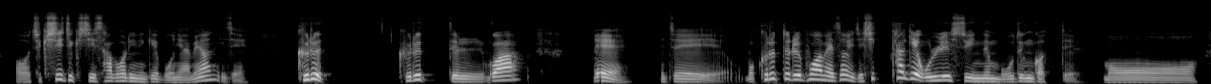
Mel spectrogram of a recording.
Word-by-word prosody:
어 105 Hz, +1 st, -7 dB
즉시즉시 200 Hz, -, 0 dB
사 165 Hz, +2 st, -4 dB
버리는 155 Hz, -4 st, -2 dB
게 135 Hz, +1 st, -6 dB
뭐냐면 110 Hz, -, -3 dB
이제 95 Hz, -2 st, -13 dB, 0.5 s
그릇, 235 Hz, -, +5 dB, 0.7 s
그릇들과 185 Hz, -, +2 dB, 0.8 s
예 110 Hz, -, +2 dB, 0.3 s
이제 125 Hz, -4 st, -4 dB, 0.2 s
뭐 130 Hz, -, -7 dB
그릇들을 245 Hz, -2 st, +2 dB
포함해서 225 Hz, -1 st, +3 dB
이제 165 Hz, -6 st, -4 dB
식탁에 275 Hz, -, +1 dB
올릴 190 Hz, +4 st, +4 dB
수 165 Hz, -, -3 dB
있는 140 Hz, -1 st, +1 dB
모든 135 Hz, +3 st, -2 dB
것들 140 Hz, -, -8 dB, 0.2 s
뭐 105 Hz, -2 st, -4 dB
150 Hz, 240 characters per minute, -24 LUFS, -, 0.8 s, 그릇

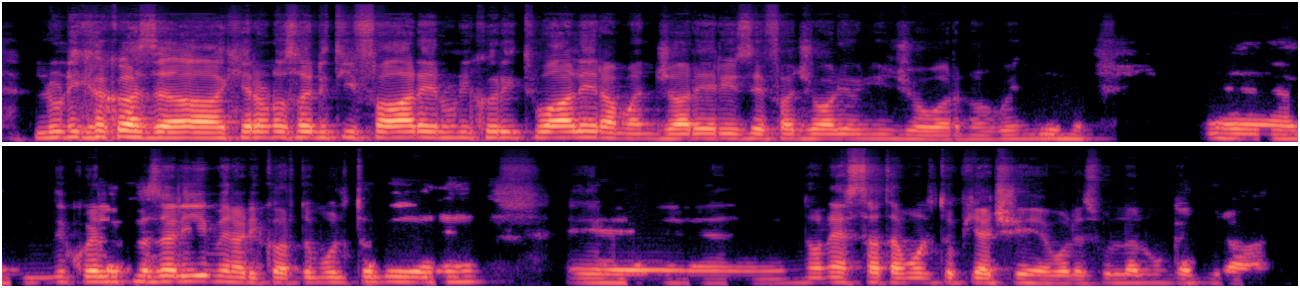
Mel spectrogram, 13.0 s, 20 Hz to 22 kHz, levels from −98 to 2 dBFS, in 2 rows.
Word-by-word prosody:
l'unica 165 Hz, +2 st, 0 dB
cosa 155 Hz, -4 st, +7 dB
che 150 Hz, +2 st, -3 dB
erano 165 Hz, 0 st, +3 dB
soliti 165 Hz, 0 st, -1 dB
fare, 165 Hz, +1 st, +6 dB
l'unico 160 Hz, +1 st, -4 dB
rituale, 160 Hz, 0 st, +4 dB
era 155 Hz, -3 st, +3 dB
mangiare 135 Hz, 0 st, +1 dB
riso 135 Hz, 0 st, -3 dB
e -, -, -7 dB
fagioli 130 Hz, 0 st, -2 dB
ogni 130 Hz, -1 st, -9 dB
giorno, 115 Hz, -2 st, -6 dB
quindi, 120 Hz, +2 st, -11 dB, 0.8 s
ehm, 130 Hz, 0 st, -4 dB
quella 150 Hz, 0 st, +2 dB
cosa 160 Hz, 0 st, +2 dB
lì 160 Hz, +1 st, +1 dB
me 160 Hz, -1 st, -3 dB
la 140 Hz, -, 0 dB
ricordo 135 Hz, +1 st, -3 dB
molto 140 Hz, +1 st, -5 dB
bene, 150 Hz, 0 st, -3 dB, 0.4 s
ehm, 120 Hz, -2 st, -6 dB
non 135 Hz, +2 st, -6 dB
è 140 Hz, -, 0 dB
stata 135 Hz, 0 st, -1 dB
molto 135 Hz, -1 st, -5 dB
piacevole 115 Hz, -3 st, -3 dB
sulla 120 Hz, +3 st, -7 dB
lunga 120 Hz, 0 st, -8 dB
durat 110 Hz, -3 st, -8 dB
135 Hz, 155 wpm, -23 LUFS, 125-155 Hz, 0.8 s, cosa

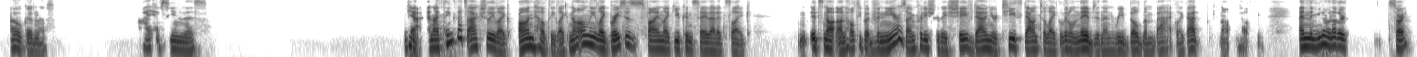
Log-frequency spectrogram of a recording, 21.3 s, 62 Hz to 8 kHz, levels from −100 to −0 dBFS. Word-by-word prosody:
Oh 135 Hz, -2 st, -2 dB
goodness. 105 Hz, -2 st, -8 dB, 1.4 s
I 140 Hz, +1 st, -7 dB
have 135 Hz, -, -13 dB
seen 125 Hz, -5 st, -3 dB
this. 110 Hz, +4 st, -7 dB, 3.0 s
Yeah, -, -, +1 dB, 0.2 s
and 135 Hz, -, +2 dB
I 135 Hz, -, +4 dB
think 205 Hz, -, 0 dB
that's 310 Hz, -2 st, 0 dB
actually, 150 Hz, -1 st, +2 dB
like, 100 Hz, -3 st, -2 dB
unhealthy, 140 Hz, -10 st, +3 dB
like, 95 Hz, +4 st, -4 dB
not 135 Hz, +2 st, +2 dB
only, 195 Hz, -3 st, +5 dB
like, 130 Hz, -4 st, +3 dB
braces 155 Hz, +4 st, +1 dB
fine, 125 Hz, 0 st, +1 dB
like, 115 Hz, -2 st, -2 dB
you 125 Hz, -, +2 dB
can 130 Hz, -1 st, -2 dB
say 110 Hz, 0 st, -2 dB
that 105 Hz, -1 st, -1 dB
it's 100 Hz, -1 st, -8 dB
like, 95 Hz, -3 st, -5 dB, 0.8 s
i -, -, -6 dB
it's 145 Hz, 0 st, +2 dB
not 130 Hz, -2 st, +6 dB
unhealthy, 125 Hz, +4 st, -1 dB
but -, -, -2 dB
veneers, 125 Hz, -, +2 dB
I'm 120 Hz, -, 0 dB
pretty 135 Hz, 0 st, -1 dB
sure 130 Hz, -1 st, -9 dB
they 105 Hz, -, -1 dB
shave 125 Hz, +4 st, -1 dB
down 130 Hz, +2 st, +2 dB
your 105 Hz, -5 st, -1 dB
teeth 145 Hz, +8 st, -1 dB
down 120 Hz, +1 st, +1 dB
to, 120 Hz, -, -6 dB
like, 100 Hz, -3 st, -3 dB
little 120 Hz, 0 st, -2 dB
nibs 120 Hz, -4 st, +4 dB
and 100 Hz, +1 st, -5 dB
then 105 Hz, +1 st, -7 dB
rebuild 115 Hz, +1 st, -2 dB
them 105 Hz, 0 st, -6 dB
back, 115 Hz, +4 st, -9 dB
like, 100 Hz, -, -10 dB
that 135 Hz, +1 st, +1 dB
is -, -, -38 dB
not -, -, -11 dB, 0.2 s
healthy, -, -, -16 dB, 0.5 s
and 155 Hz, +1 st, +7 dB
then 145 Hz, 0 st, +4 dB
you 165 Hz, -, +4 dB
know 185 Hz, -, +5 dB
another 160 Hz, -4 st, +3 dB, 0.6 s
sorry? -, -, +1 dB
125 Hz, 175 wpm, -23 LUFS, 110-145 Hz, 3.0 s, and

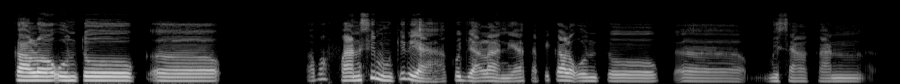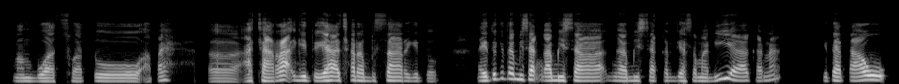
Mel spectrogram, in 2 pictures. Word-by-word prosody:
Kalau 185 Hz, -1 st, +8 dB
untuk, 180 Hz, -1 st, +5 dB
eee, 165 Hz, -1 st, -1 dB, 0.9 s
apa, 245 Hz, -, -12 dB
fun 185 Hz, +1 st, +1 dB
sih 295 Hz, +7 st, -2 dB
mungkin 225 Hz, +4 st, -2 dB
ya 140 Hz, -, 0 dB
aku 150 Hz, +7 st, -10 dB
jalan 165 Hz, -3 st, -3 dB
ya. 150 Hz, +2 st, -6 dB
Tapi 165 Hz, +3 st, -16 dB
kalau 185 Hz, -3 st, 0 dB
untuk, 155 Hz, -1 st, -6 dB
eee, 145 Hz, -2 st, -12 dB, 0.2 s
misalkan 145 Hz, -1 st, -10 dB, 0.5 s
membuat 150 Hz, -1 st, -3 dB
suatu 150 Hz, -1 st, -3 dB
apa, 180 Hz, +7 st, -7 dB, 0.4 s
eee, 140 Hz, -1 st, -8 dB
acara 165 Hz, +6 st, +3 dB
gitu 185 Hz, -3 st, -1 dB
ya, 180 Hz, +2 st, +5 dB
acara 180 Hz, -1 st, -1 dB
besar 175 Hz, +1 st, -1 dB
gitu. 145 Hz, -3 st, -12 dB, 0.4 s
Nah -, -, -7 dB
itu 240 Hz, +8 st, -1 dB
kita 260 Hz, -3 st, +1 dB
bisa 225 Hz, -1 st, +4 dB
nggak 180 Hz, -3 st, +1 dB
bisa 175 Hz, -1 st, +1 dB
nggak 175 Hz, -2 st, -3 dB
bisa 175 Hz, 0 st, -5 dB
kerja 170 Hz, 0 st, -6 dB
sama 165 Hz, -1 st, -5 dB
dia 195 Hz, -, 0 dB
karena 180 Hz, +7 st, -9 dB, 0.4 s
kita 175 Hz, 0 st, -1 dB
tahu 195 Hz, +3 st, +4 dB
170 Hz, 135 wpm, -20 LUFS, 150-185 Hz, 0.9 s, Kalau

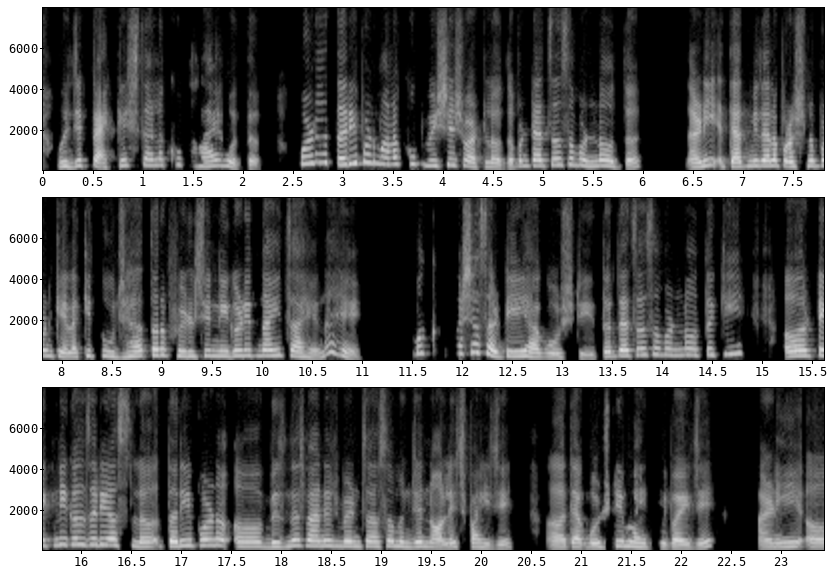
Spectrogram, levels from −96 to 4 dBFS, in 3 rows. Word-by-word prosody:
म्हणजे 230 Hz, +3 st, 0 dB
पॅकेज 250 Hz, +9 st, +1 dB
त्याला 290 Hz, 0 st, -2 dB
खूप 310 Hz, -2 st, -12 dB, 0.2 s
हाय 240 Hz, +4 st, +1 dB
होतं. 485 Hz, -, -2 dB, 0.4 s
पण 370 Hz, +3 st, 0 dB
अ, -, -, 0 dB
तरी 340 Hz, +5 st, +4 dB
पण 405 Hz, -1 st, 0 dB
मला 335 Hz, -1 st, -1 dB
खूप 345 Hz, 0 st, -6 dB
विशेष 270 Hz, +2 st, -3 dB
वाटलं 205 Hz, -3 st, +1 dB
होतं 180 Hz, -1 st, -1 dB
पण 250 Hz, -, -3 dB
त्याचं 260 Hz, +3 st, +2 dB
असं 305 Hz, +1 st, -4 dB
म्हणणं 265 Hz, -2 st, 0 dB
होतं 195 Hz, -7 st, +1 dB, 0.6 s
आणि 230 Hz, +7 st, +3 dB, 0.2 s
त्यात 220 Hz, +2 st, +5 dB
मी 255 Hz, -, 0 dB
त्याला 255 Hz, +1 st, +6 dB
प्रश्न 230 Hz, +1 st, +2 dB
पण 260 Hz, -1 st, +2 dB
केला, 205 Hz, -3 st, +2 dB
की 260 Hz, -, -2 dB
"तुझ्या 230 Hz, 0 st, 0 dB
तर 290 Hz, 0 st, +4 dB
फील्डशी 235 Hz, +1 st, -1 dB
निगडीत 255 Hz, +2 st, 0 dB
नाहीच 270 Hz, 0 st, +1 dB
आहे 180 Hz, -5 st, -3 dB
ना 435 Hz, -, -1 dB
हे. -, -, -1 dB, 0.6 s
मग 365 Hz, -, -1 dB, 0.3 s
कशासाठी 360 Hz, -, +2 dB
ह्या 210 Hz, -3 st, +5 dB
गोष्टी?" 180 Hz, -4 st, -4 dB
तर 230 Hz, -, +2 dB
त्याचं 265 Hz, +4 st, +4 dB
असं 310 Hz, 0 st, -5 dB
म्हणणं 295 Hz, 0 st, -5 dB
होतं, 300 Hz, 0 st, -4 dB
की 345 Hz, +3 st, -4 dB, 0.4 s
अ, 245 Hz, +3 st, +6 dB
"टेक्निकल 305 Hz, +3 st, +1 dB
जरी 305 Hz, 0 st, 0 dB
असलं 235 Hz, -7 st, +1 dB
तरी 240 Hz, +3 st, +5 dB
पण 285 Hz, +1 st, +2 dB
अ, 270 Hz, -5 st, 0 dB, 0.3 s
बिझनेस 215 Hz, +7 st, +1 dB
मॅनेजमेंटचं 240 Hz, -2 st, +2 dB
असं 235 Hz, +1 st, +1 dB
म्हणजे 220 Hz, -1 st, +2 dB
नॉलेज 195 Hz, -1 st, +1 dB
पाहिजे. 175 Hz, -4 st, -2 dB, 0.4 s
अ, 180 Hz, +2 st, +1 dB
त्या 200 Hz, -, +5 dB
गोष्टी 195 Hz, +6 st, 0 dB
माहिती 195 Hz, -5 st, 0 dB
पाहिजे 175 Hz, +4 st, +3 dB, 0.5 s
आणि 195 Hz, +4 st, 0 dB
अ, -, -, -1 dB
245 Hz, 170 wpm, -24 LUFS, 210-285 Hz, 0.6 s, त्याला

